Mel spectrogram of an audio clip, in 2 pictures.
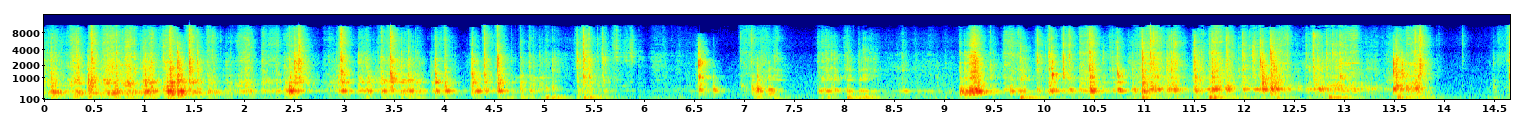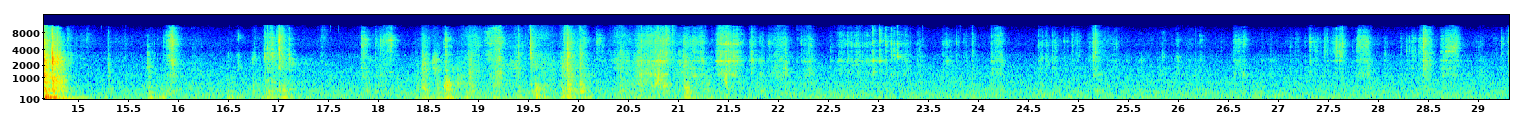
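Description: Scissors cutting through a thin plastic drinks bottle: crackling, crinkling plastic with snips, loud for about the first fourteen seconds with a brief break in the middle. After that, only faint, sparse snips as a cut-off ring of plastic is trimmed.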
